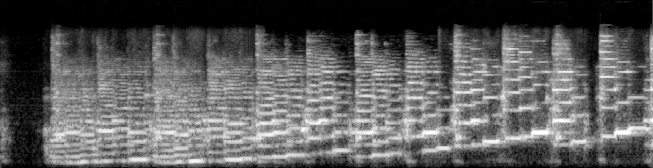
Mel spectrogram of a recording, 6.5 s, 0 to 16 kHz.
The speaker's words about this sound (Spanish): Este es el ejercicio número 3 del legato de hoy.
